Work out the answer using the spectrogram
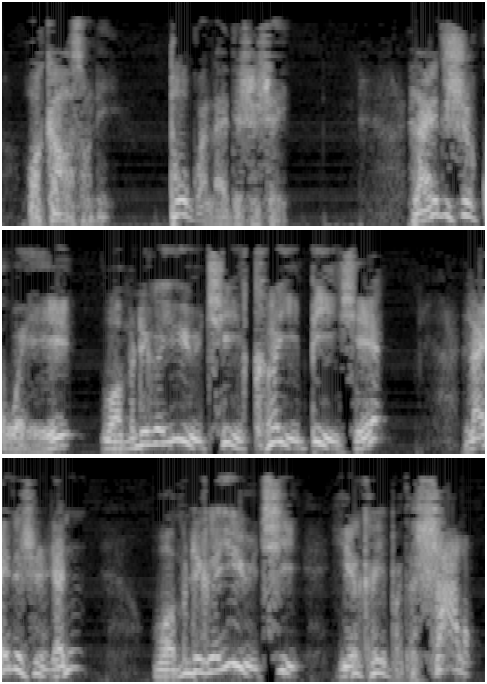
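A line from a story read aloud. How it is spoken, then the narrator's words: Low hushed voice. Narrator (Chinese): 陈家洛 压低了声音跟他说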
